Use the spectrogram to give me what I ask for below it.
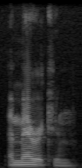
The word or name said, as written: american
